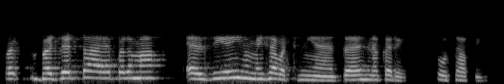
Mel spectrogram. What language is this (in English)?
Sindhi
